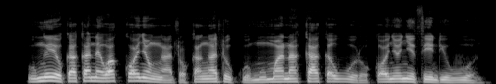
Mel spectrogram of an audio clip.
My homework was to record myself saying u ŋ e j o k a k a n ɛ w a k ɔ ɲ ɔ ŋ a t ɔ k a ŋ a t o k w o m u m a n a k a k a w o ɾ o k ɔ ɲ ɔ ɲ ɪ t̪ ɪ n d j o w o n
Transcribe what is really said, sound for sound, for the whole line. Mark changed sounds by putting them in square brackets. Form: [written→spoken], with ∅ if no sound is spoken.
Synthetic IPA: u ŋ e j o k a k a n ɛ w a k ɔ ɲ ɔ ŋ a t ɔ k a ŋ a t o k w o m u m a n a k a k a w o ɾ o k ɔ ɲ ɔ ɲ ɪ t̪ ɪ n d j o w o n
